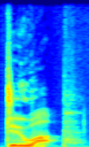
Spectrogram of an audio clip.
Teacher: Once again, we're finishing with a round vowel shape, ooh. When we have the round vowel shape, we create a w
